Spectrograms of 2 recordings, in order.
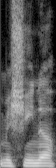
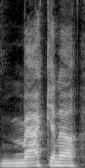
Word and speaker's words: Machina: base in Boom Beach I call it mishina but I know it's Machina or something along those lines this is listed in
